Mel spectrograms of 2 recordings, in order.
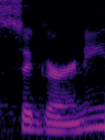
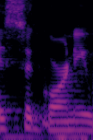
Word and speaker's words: Sigourney: because for some reason my brain says sigy which is not how you say Sigourney Weaver's name it's also weird because when I say Sigourney Weaver like I say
